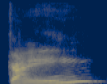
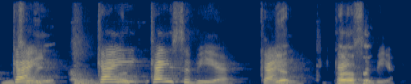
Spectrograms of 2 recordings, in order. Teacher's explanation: you never pronounce an M at the end. So the M is there just to make the nasal A or I or E.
